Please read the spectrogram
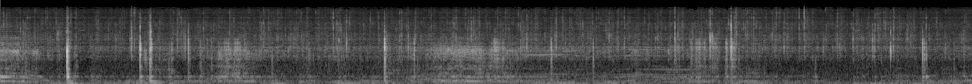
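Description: Underwater sound picked up by a submerged camera: scattered sharp clicks and crackles over a faint hiss, with a few soft swells.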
